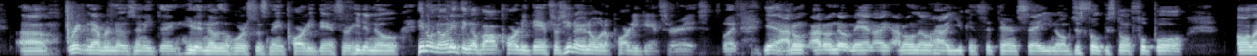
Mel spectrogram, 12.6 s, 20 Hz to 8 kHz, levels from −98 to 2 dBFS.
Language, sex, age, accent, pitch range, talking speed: English, male, 30-49, American, 110-130 Hz, 285 wpm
